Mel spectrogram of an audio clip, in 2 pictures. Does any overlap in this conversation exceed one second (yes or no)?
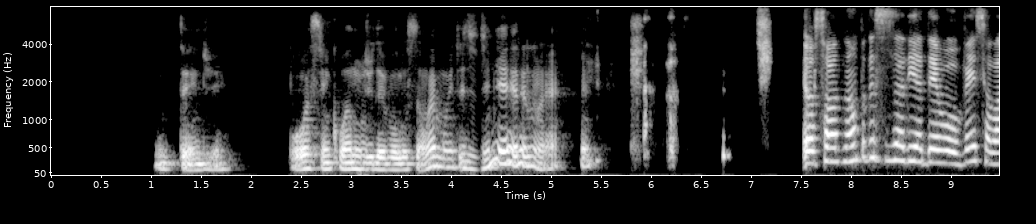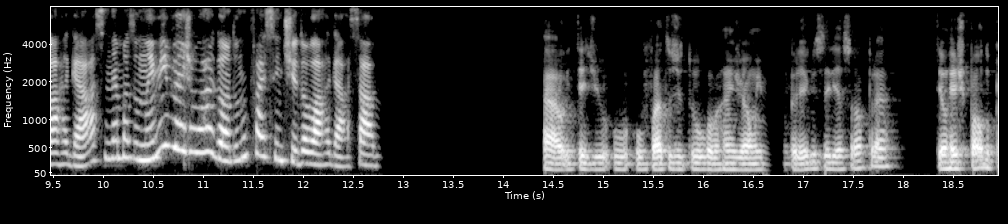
no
